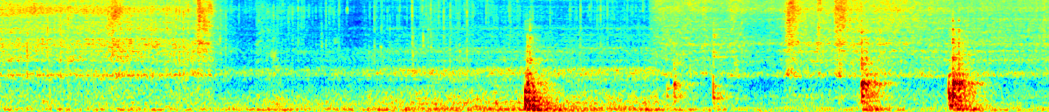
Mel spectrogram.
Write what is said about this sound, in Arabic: شويه برك نقليها في هذيك الزيت باش تنقص على الاسيديتي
